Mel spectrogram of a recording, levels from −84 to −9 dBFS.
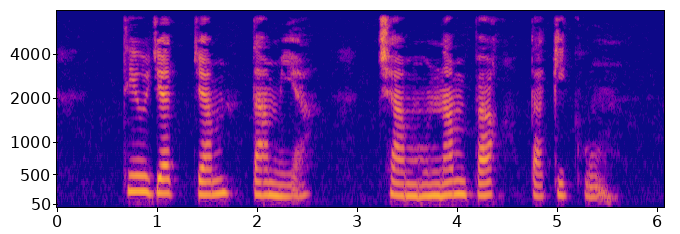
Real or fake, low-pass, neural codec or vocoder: fake; 7.2 kHz; vocoder, 44.1 kHz, 80 mel bands, Vocos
